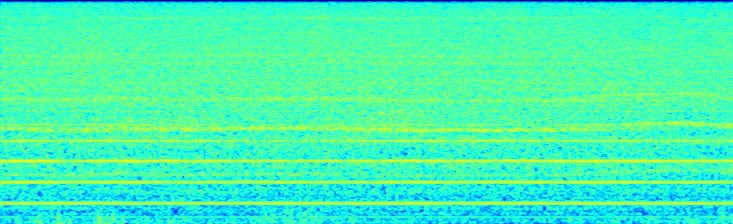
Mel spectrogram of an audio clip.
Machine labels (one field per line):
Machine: fan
